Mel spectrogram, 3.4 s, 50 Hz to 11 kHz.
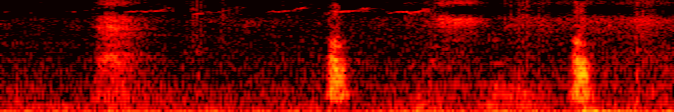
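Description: A puppy in The Witcher 3 yips twice in short sharp barks spaced about a second apart, fairly faint against quiet game ambience.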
